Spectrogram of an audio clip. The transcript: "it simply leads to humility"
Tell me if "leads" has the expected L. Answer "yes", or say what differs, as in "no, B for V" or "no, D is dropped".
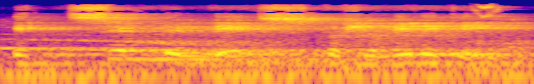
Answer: yes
